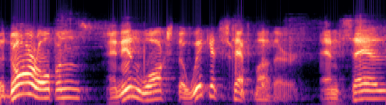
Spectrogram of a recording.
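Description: A man does a put-on character voice, high-pitched with very wide pitch swings. He goes at a fairly slow pace while faint music plays in the background.

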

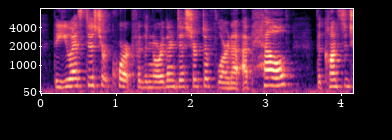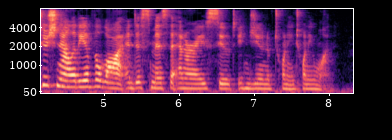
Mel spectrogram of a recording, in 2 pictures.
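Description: A woman with an unremarkable speaking voice talks at a fairly quick pace and fairly high pitch, her intonation lively and her loudness swinging widely. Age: 40s. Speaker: true crime podcast host. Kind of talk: casual chat; reading notes aloud.

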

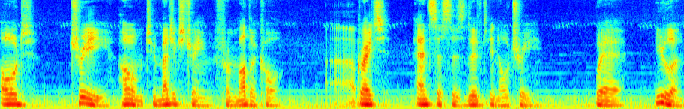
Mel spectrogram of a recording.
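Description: Over clear music in the background, a man in a put-on character voice speaks at medium pitch and a fairly slow pace, with long, frequent pauses. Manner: broken, clipped speech, solemn and cryptic.

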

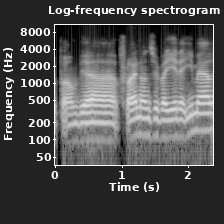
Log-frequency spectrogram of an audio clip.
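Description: Here is a man with a plain, everyday voice. He speaks at a moderate pace in a medium pitch. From Bavarian Alpine foothills, Germany. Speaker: podcast co-host, former college soccer goalkeeper. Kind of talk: casual chat.

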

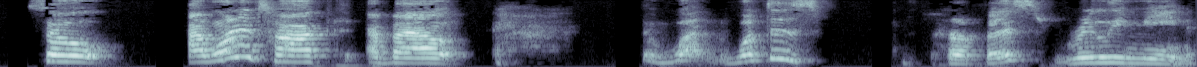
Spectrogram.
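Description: A woman projects her raised voice at a high pitch with a bright, sharp tone and very wide pitch swings. She speaks at a very slow pace, leaving long, frequent pauses. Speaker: spiritual talk show host. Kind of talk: casual interview. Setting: live video stream.

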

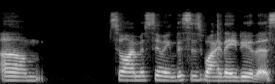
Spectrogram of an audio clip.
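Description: This woman talks at a fairly quick pace in a bright, sharp tone. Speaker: singer. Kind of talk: interview. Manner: halting.

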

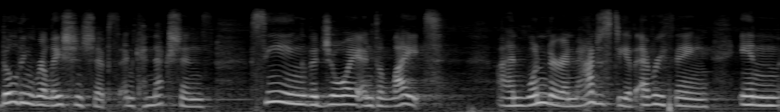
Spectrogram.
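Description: This is an unforced reading voice. Pitch variation is ordinary.

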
